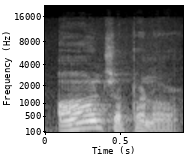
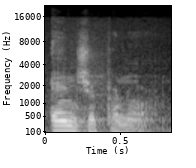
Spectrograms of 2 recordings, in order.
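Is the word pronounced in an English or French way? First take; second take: French; English. First: The word is pronounced the French way. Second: The word is pronounced the English way. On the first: The speaker calls it right. "is entrepreneur, ... Because it's French" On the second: The speaker calls it wrong. "not entrepreneur"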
